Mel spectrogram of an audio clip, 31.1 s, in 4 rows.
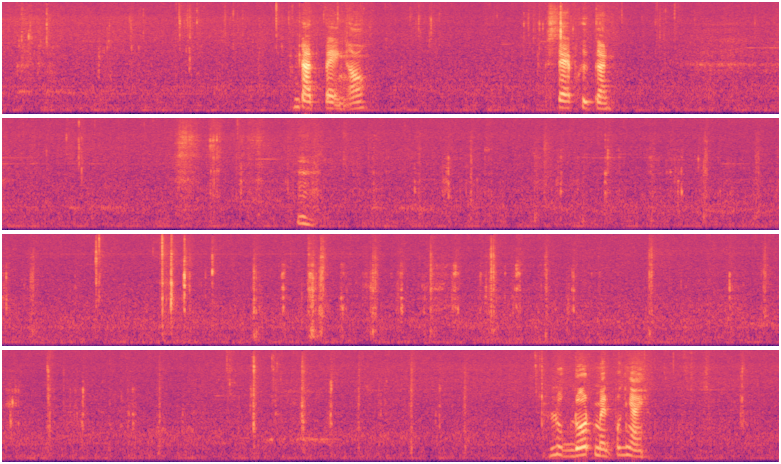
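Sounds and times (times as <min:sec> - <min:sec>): faint steady hum: 0:00.0 - 0:31.0
person chewing food: 0:09.5 - 0:28.8.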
